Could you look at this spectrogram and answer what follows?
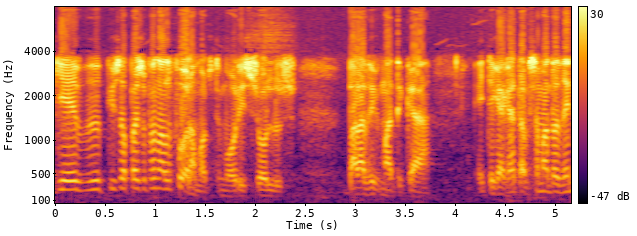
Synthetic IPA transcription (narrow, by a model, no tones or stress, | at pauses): ce̞pçosθɐpɐjst̪ofɐnɐlfo̞ɾɐmɐt̪usθimo̞ɾisi̥so̞lus | pɐɾɐðiɣmɐt̪ikɐ̰ | cekɐkɐt̪ɐpsɐmɐt̪ɐðe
